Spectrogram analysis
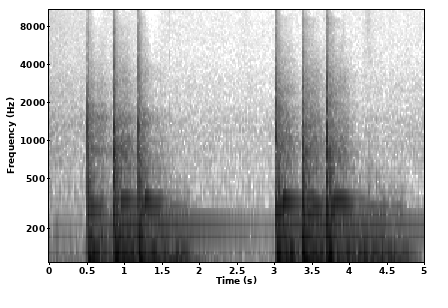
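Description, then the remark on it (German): Two sets of three firm knocks on a shop's glass door by people wanting to get in, evenly spaced, with a short pause between the groups; each knock is sharp and resonant, fairly loud, with no voices. “Und das tat fast physisch weh, das Klopfen.”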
